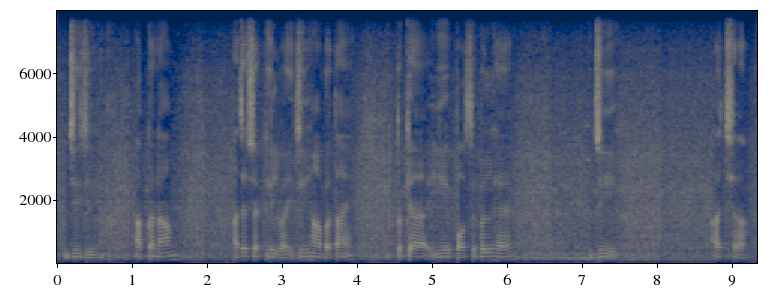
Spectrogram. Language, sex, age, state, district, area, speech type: Urdu, male, 18-30, Uttar Pradesh, Mau, urban, spontaneous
